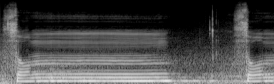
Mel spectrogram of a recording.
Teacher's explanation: jadi memang keluarnya gunah itu lewat hidung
